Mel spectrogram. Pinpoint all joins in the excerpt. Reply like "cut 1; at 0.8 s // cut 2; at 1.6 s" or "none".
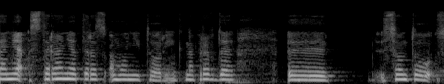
none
